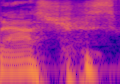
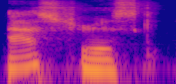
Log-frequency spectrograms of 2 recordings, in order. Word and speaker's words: asterisk: beside it oh gosh is it as as how do you say it is it I know but there's an s in there no there's only an asteris if there's multiples asterisk is how you it's a Sisk e r Asis R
